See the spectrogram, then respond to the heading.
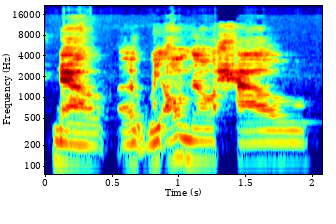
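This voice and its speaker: A man's voice: fairly low pitch, level tone, takes it slowly, pushed and bright, low-quality recording. A man from Taiwan, a podcast guest, explaining his plans in a thoughtful, casual way and often repeating words as he thinks. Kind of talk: casual interview talk.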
